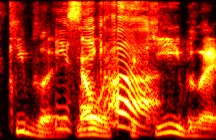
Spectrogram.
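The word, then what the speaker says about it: χ-blade: cutscene like explains that it can be pronounced as key so it's a keyblade it's it's the keyblade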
